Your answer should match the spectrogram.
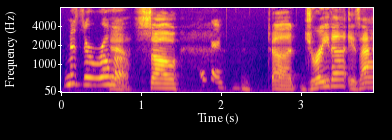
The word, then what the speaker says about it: Dritta: Drita, is that how you say it? Dri. Is it You Drita? can call me. Yeah. Drita.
